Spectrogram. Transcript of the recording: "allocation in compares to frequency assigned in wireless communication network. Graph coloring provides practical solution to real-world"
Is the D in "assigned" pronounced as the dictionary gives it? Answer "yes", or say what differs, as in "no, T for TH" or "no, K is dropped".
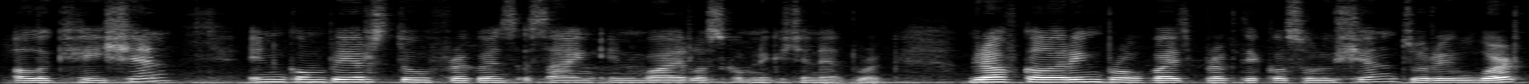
no, D is dropped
